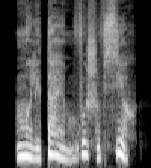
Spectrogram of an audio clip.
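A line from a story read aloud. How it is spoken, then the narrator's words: Whispered. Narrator (Russian): прошептал Рони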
